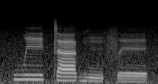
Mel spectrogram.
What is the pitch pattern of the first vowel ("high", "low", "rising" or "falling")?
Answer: high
